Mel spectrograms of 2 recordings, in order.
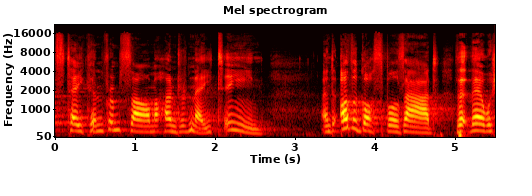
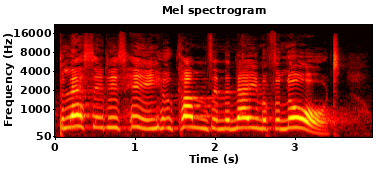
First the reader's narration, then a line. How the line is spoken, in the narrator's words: The disciples shout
